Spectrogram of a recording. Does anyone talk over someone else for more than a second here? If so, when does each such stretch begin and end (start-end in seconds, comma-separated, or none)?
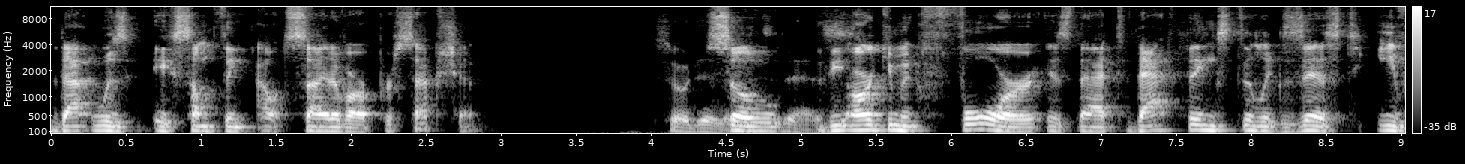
4.3-5.6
